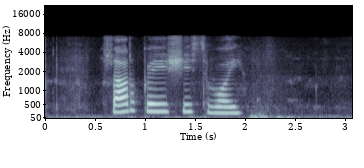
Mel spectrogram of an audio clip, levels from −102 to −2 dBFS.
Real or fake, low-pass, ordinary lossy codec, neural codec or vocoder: fake; 7.2 kHz; none; codec, 16 kHz, 8 kbps, FunCodec, trained on Chinese and English, 25 frames a second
